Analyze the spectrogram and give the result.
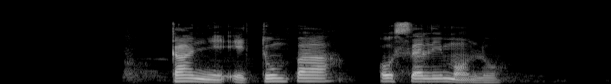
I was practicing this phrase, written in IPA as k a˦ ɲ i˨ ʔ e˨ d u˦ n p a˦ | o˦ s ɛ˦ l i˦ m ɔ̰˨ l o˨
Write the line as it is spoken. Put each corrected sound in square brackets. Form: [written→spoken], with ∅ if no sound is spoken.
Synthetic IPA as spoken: k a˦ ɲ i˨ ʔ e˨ [d→t] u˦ [n→m] p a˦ | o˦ s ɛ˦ l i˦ m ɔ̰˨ l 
